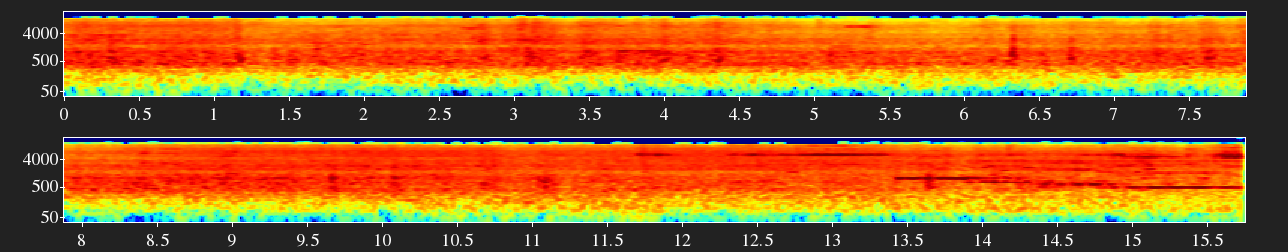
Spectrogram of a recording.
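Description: Passenger train rolling slowly through a station, heard from an open carriage window: a steady noise of wheels and running gear on the rails. Near the end a few brief tones step down in pitch.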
